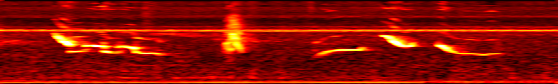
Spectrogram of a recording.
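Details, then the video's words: Black-breasted Oriental magpie-robin singing vigorously: a few sparse, clear whistled phrases that slide downward, with one short burst between them, over a constant high tone and a loud low hum. "burung Kacer dada hitam gacor"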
